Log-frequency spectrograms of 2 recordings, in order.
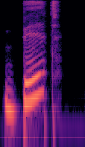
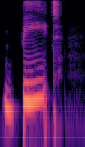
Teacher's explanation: The first sound in each pair is shorter, the second is longer.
